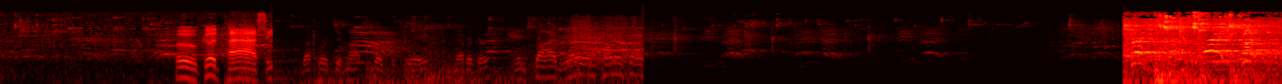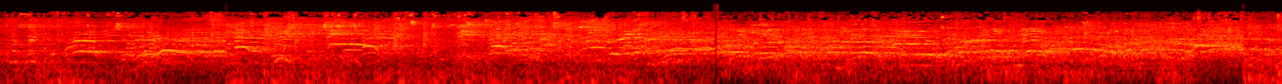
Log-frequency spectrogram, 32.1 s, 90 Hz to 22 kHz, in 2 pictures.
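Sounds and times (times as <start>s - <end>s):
voices echoing in hall: 0.0s - 12.5s, 13.2s - 32.0s
crowd chatter: 0.8s - 3.4s, 14.0s - 32.0s.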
